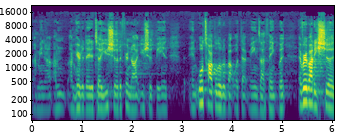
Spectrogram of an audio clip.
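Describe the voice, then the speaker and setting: Speaking very fast in a Texan accent, a man uses a medium-pitched, bright, sharp tone with monotone, flat intonation and big swings in loudness. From Texas, Texas City area. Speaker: church elder and school district worker. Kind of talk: interview testimony in church service.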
